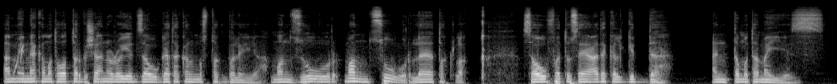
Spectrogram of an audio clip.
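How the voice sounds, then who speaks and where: A man's voice: mid-range voice, a little fast, a little mellow, no echo, close to an everyday voice. A man reading as a doting elegant old grandmother. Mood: fond. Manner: fond, teasing.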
